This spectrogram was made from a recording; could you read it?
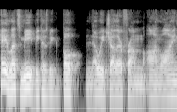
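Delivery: ordinary talk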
